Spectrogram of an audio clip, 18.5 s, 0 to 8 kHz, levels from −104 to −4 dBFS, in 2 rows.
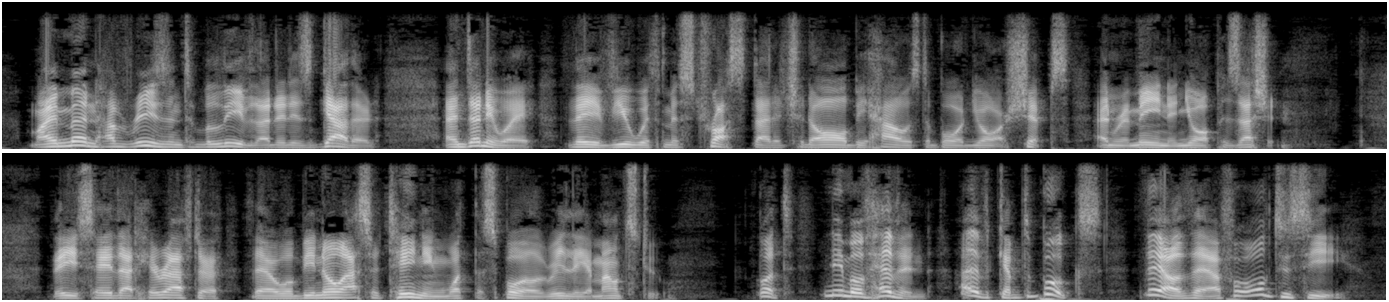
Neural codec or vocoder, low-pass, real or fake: none; 7.2 kHz; real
